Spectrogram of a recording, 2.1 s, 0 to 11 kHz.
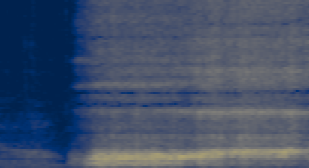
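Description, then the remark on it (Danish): Skydiving freefall wind noise from a video after jumping out: after a brief quiet moment, a loud, dense roar of rushing air builds over about 10 seconds toward terminal velocity and holds steady and overwhelming to the end, with no voices. “Op til den støj, der nogle gange giver på et fritvalg. Og fordi jeg har skudt lyden helt op, så bliver det jo helt overvældende.”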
